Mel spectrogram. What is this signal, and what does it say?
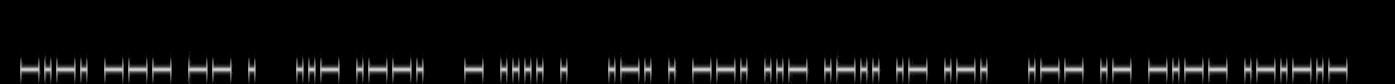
Morse code, heard as a keyed tone, about 20 wpm, 700 Hz. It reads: COME UP THE REGULAR WAY.
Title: Sentences from Top 1000 Words - Review Part 6 - 20wpm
